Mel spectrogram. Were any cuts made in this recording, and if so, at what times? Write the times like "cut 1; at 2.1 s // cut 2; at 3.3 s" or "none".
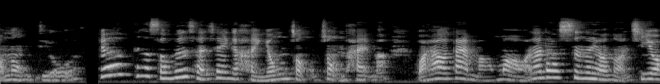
cut 1; at 0.9 s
